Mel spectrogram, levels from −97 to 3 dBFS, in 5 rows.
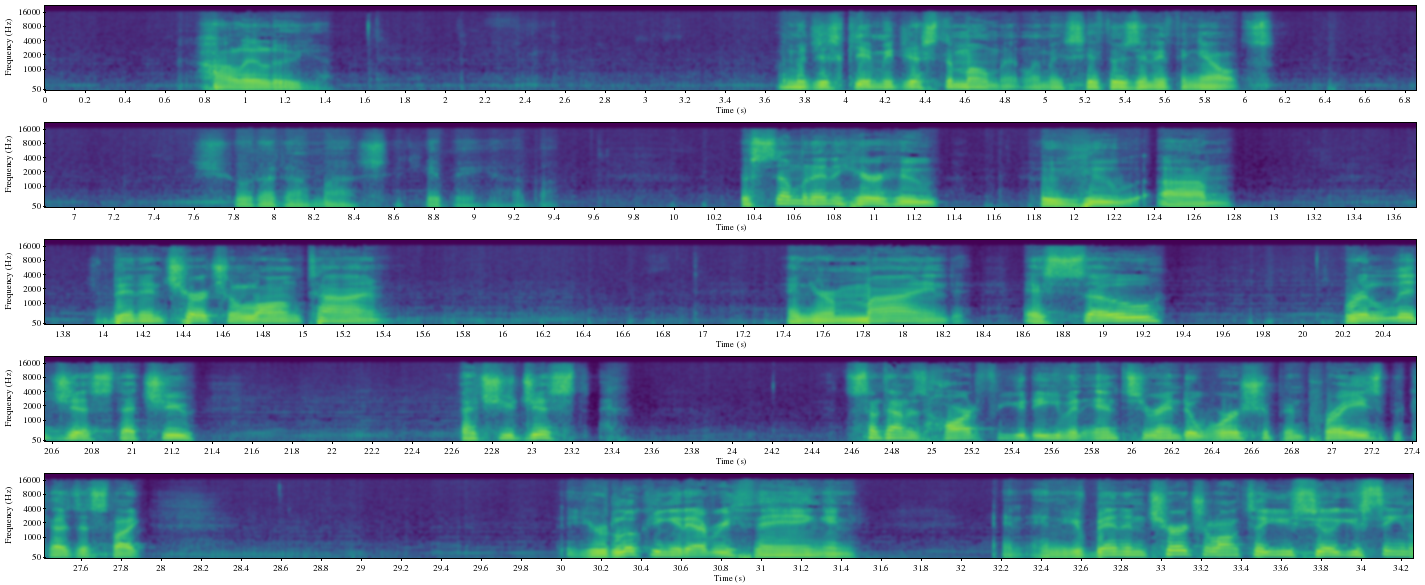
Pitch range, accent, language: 130-160 Hz, American, English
